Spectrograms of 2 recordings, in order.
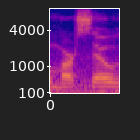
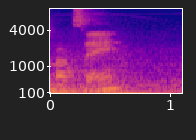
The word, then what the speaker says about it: Marseille: to say how beautiful Marcel still is even to this day isn't the TLC area so it's pretty new it's part of DLC yeah Ryan's TLC yeah obviously also isn't it pronounced to Marseille what I'm saying yes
